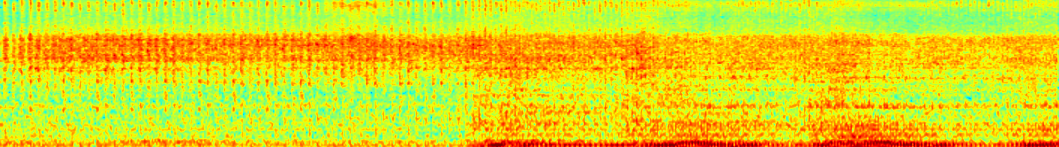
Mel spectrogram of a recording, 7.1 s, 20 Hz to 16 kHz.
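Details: Isuzu 4BC2 diesel jeep engine after injection pump refitted, earlier knocking when revved: steady even clatter at low idle, revs up cleanly and settles with no sharp knock; normal running.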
